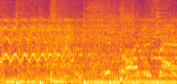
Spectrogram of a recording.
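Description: Heavy metal music played loud: a distorted lead guitar holds one note with a wide, fast vibrato for about a second, then plays shorter bent notes over bass and drums.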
